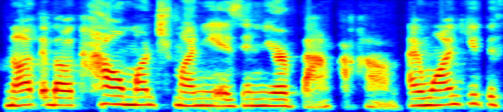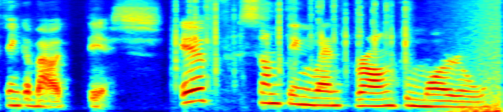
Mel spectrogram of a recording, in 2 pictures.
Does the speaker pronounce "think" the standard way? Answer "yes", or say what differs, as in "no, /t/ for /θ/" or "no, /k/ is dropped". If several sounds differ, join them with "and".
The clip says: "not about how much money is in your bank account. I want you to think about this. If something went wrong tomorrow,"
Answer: yes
